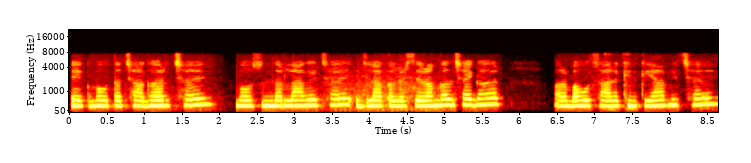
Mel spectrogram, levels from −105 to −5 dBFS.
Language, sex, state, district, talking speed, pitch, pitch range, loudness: Maithili, female, Bihar, Samastipur, 145 wpm, 235 Hz, 230-265 Hz, -19 LUFS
